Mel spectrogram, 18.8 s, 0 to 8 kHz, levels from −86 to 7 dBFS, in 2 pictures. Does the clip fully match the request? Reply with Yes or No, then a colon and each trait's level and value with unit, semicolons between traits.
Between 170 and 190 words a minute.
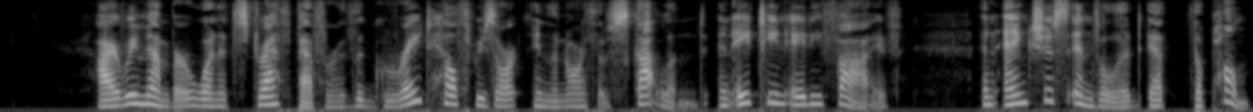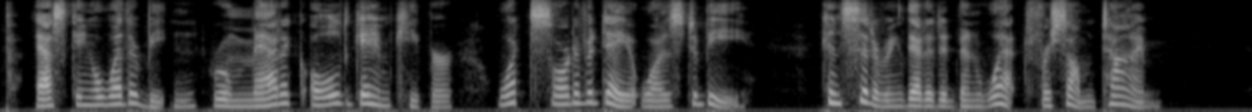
No: average, 150 wpm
